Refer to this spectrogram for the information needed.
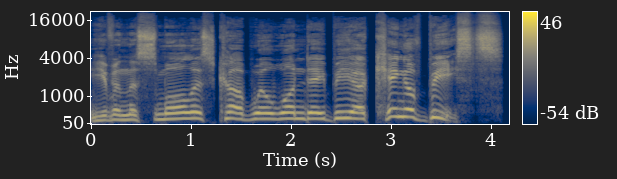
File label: male human, Threaten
